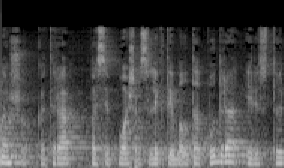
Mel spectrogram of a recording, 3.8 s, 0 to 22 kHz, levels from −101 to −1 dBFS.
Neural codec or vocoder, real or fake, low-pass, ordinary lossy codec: none; real; 14.4 kHz; MP3, 48 kbps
